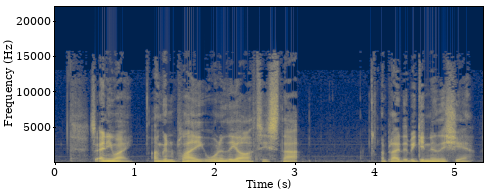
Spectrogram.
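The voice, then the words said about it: British accent. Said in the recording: “the British bands ... Everyone likes British stuff in the States ... people seem to like my accent”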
